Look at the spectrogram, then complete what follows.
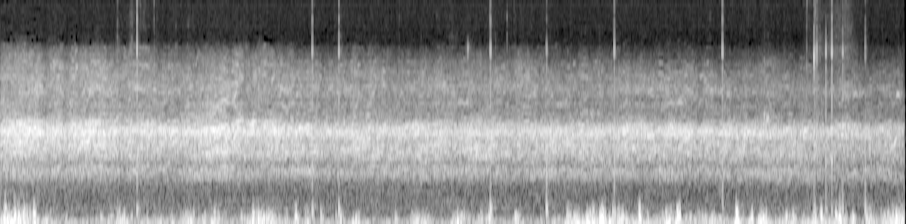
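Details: Flock of geese bursting into sudden flight in northern Scotland, many overlapping honks merging into an unbroken, even chorus throughout, over low rumbling and scattered thuds, with a few sharp clicks.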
